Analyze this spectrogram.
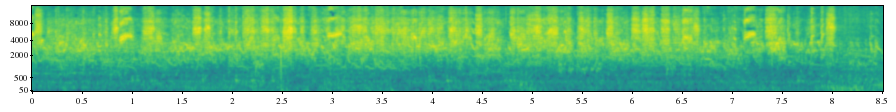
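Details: Australian budgies chirping in an aviary colony, dense high twittering broken by a few clear whistled pips and sharp squeaks, the chorus steady from start to finish.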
